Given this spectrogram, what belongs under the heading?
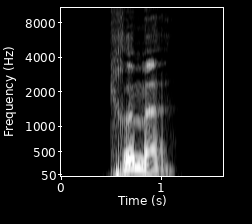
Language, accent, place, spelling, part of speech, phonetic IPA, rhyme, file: German, Germany, Berlin, krümme, verb, [ˈkʁʏmə], -ʏmə, De-krümme.ogg
- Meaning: inflection of krümmen: 1. first-person singular present 2. first/third-person singular subjunctive I 3. singular imperative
